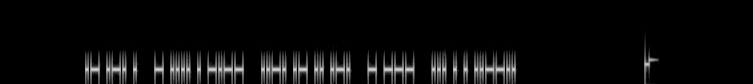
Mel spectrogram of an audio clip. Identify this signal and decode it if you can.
Morse code, heard as a keyed tone, about 44 wpm, 700 Hz. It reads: ARE THEY FAIR TO SEE?
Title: Sentences from Top 1300 Words 45wpm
